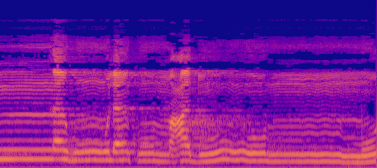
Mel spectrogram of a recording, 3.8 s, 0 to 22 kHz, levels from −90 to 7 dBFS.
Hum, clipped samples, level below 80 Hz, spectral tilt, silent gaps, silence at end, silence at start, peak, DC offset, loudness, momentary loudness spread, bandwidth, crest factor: none; under 0.1%; -62 dBFS; -4 dB/octave; none; 0 s; 0 s; -8 dBFS; 0.3%; -25 LUFS; 8 LU; 13.5 kHz; 20 dB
